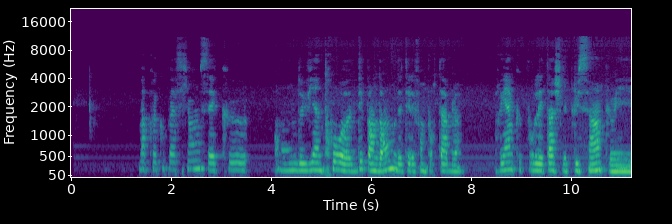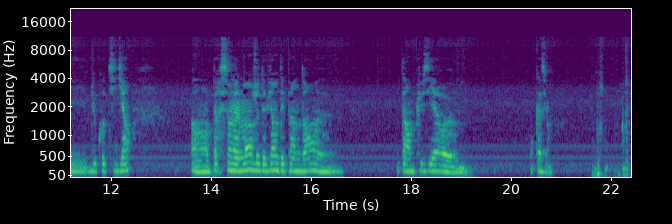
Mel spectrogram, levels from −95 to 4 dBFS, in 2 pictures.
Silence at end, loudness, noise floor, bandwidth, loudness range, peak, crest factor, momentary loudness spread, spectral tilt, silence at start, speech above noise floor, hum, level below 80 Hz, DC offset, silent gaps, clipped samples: 0.05 s; -27 LUFS; -77 dBFS; 11 kHz; 12 LU; -8 dBFS; 20 dB; 16 LU; -7.5 dB/octave; 1.35 s; 50 dB; none; -54 dBFS; under 0.1%; none; under 0.1%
